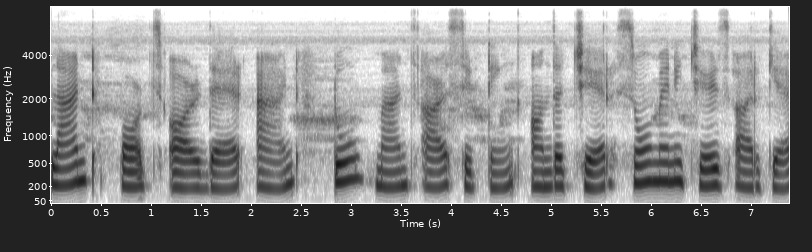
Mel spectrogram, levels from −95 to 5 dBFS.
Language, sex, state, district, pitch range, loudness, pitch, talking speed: English, female, Punjab, Pathankot, 185-235 Hz, -18 LUFS, 200 Hz, 140 wpm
